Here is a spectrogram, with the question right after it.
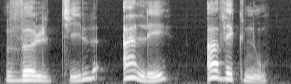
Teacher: Okay, so no liaison after your pronoun.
